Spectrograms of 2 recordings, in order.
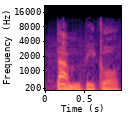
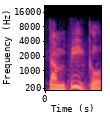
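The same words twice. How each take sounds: First: The stress is on the first syllable. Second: The stress is on the second syllable. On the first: The speaker calls it wrong. "es cuando el pirata dice Támpico" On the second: The speaker calls it right. "no lleva tilde, por lo tanto se acentúa en la I"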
